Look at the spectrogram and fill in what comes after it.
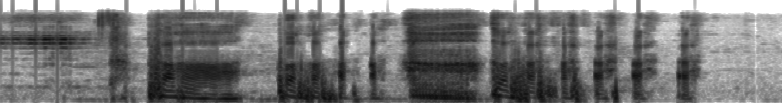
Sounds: Laughter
